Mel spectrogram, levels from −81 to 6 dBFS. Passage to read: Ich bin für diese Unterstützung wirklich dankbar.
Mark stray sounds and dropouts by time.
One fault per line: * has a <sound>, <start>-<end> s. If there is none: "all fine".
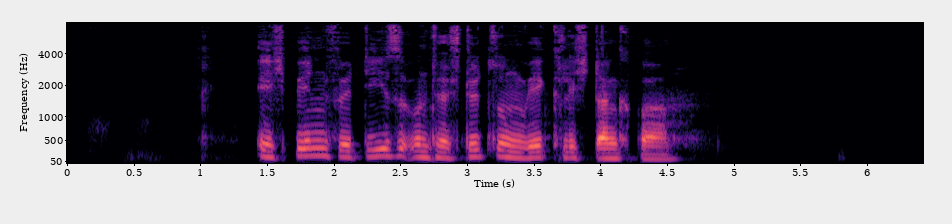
all fine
